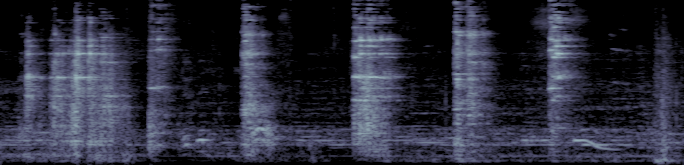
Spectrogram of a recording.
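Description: Tableware clinking about six times, roughly once every second and a bit, each clink ringing briefly.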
